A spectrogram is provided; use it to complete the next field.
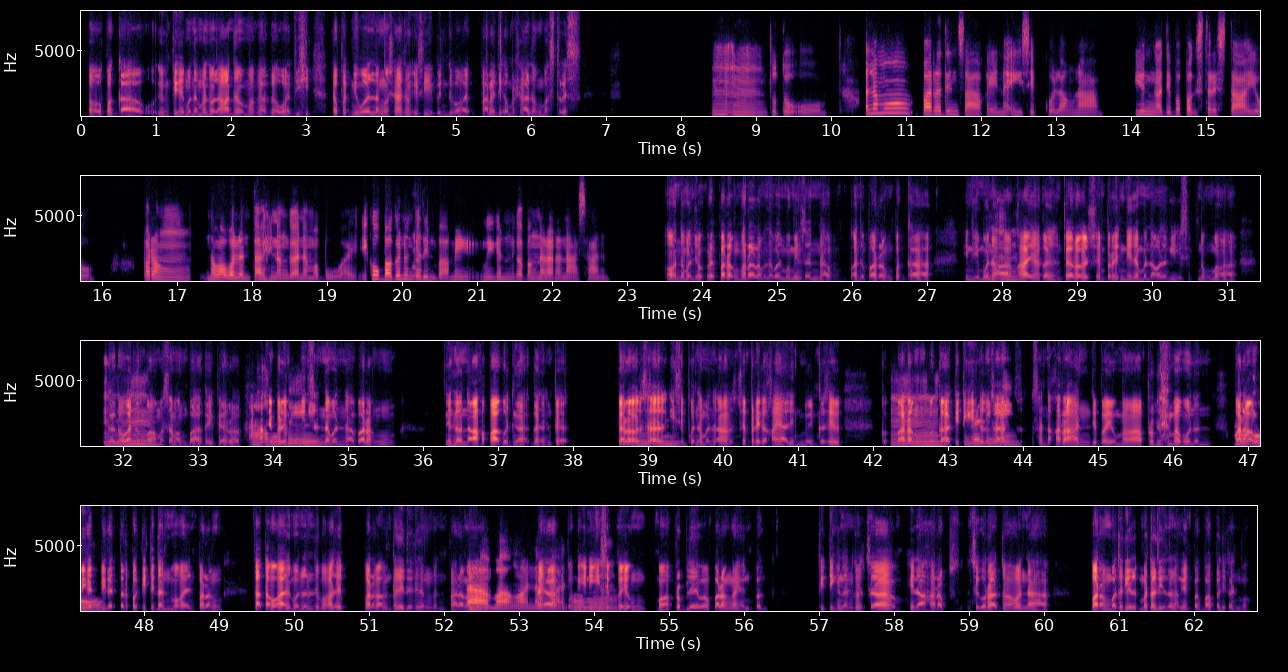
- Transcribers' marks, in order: laughing while speaking: "di"; laughing while speaking: "problema"; other background noise
- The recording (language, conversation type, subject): Filipino, unstructured, Paano mo inilalarawan ang pakiramdam ng stress sa araw-araw?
